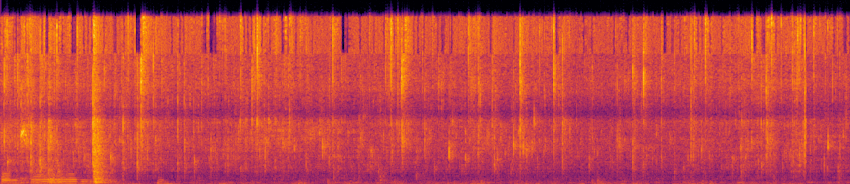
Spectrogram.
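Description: Onion, green chilli and curry leaves frying in hot oil for palak chutney, a steady close sizzle throughout with a sharp clink near the start and a brief voice at the beginning.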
